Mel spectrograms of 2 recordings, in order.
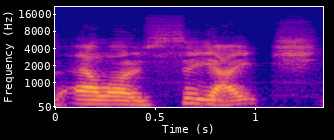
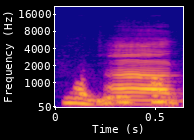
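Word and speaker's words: Lochore: The Lahore Cup is spelled Lochaore, not Laohre. So don't want to pull you up on that, but I am a Wairarapa Bush guy. It is Loch, not Lah.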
